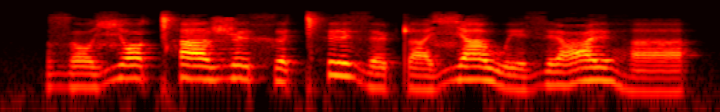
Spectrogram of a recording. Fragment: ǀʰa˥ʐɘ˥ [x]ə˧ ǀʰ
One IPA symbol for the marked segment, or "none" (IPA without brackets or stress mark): x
